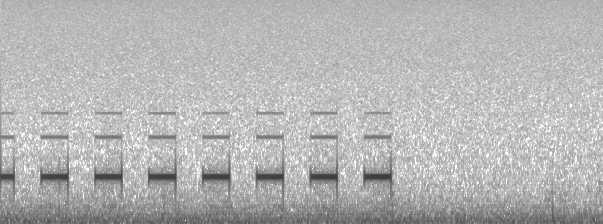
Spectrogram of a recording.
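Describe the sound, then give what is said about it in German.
A telephone busy signal sounds on a call that will not connect: eight short, evenly spaced beeps at a single mid pitch, then the line falls quiet. No one speaks. “Tut mir furchtbar leid, aber ich komme einfach nicht durch. Die Leitung ist noch besetzt.”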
